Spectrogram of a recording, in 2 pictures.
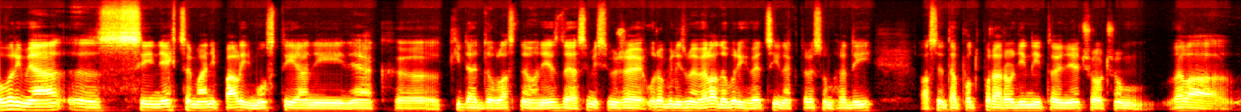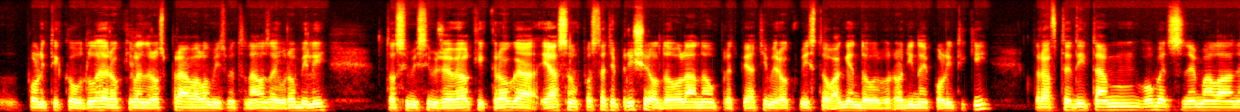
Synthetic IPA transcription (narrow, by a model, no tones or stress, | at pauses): ɦɔʋɔɾiːmja | siɲɛxt͡sɛmaɲipaliɟmɔst̪iaɲiɲɛakkid̪aɟ̚d̪ɔʋlast̪nɛːɦɔɲɪɛzd̪ajasimisliːmʒɛṵɾɔbilizmɛʋɛlad̪ɔbɾiːɣʋɛt͡siːnak̚t̪ɔɾɛːsɔmɦr̩d̪iː | ʋlasɲɛt̪aːpɔt̪pɔɾaɾɔɟinit̪ɔjɛɲɪɛt͡ʃɔɔt͡ʃɔmʋɛlapɔlit̪ikɔʊd̪l̩ˠɦɛːɾɔkilɛnɾɔspɾaːʋalɔmizmɛt̪ɔnaɔzajuɾɔbili | t̪ɔsimisliːmʒɛjɛʋɛʎkiːkɾɔɡajasɔmfpɔt̪t͡st̪acɛpɾiʃɪɛld̪ɔɔlaːnɔʊpɾɛt̪̚pɪacimiɾɔkmist̪ɔʊaɡɛnd̪ɔʊɾɔɟinːɛjpɔlit̪iki | kt̪ɔɾaːft̪ɛd̪it̪amʋʊɔbɛd͡zɲɛmala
